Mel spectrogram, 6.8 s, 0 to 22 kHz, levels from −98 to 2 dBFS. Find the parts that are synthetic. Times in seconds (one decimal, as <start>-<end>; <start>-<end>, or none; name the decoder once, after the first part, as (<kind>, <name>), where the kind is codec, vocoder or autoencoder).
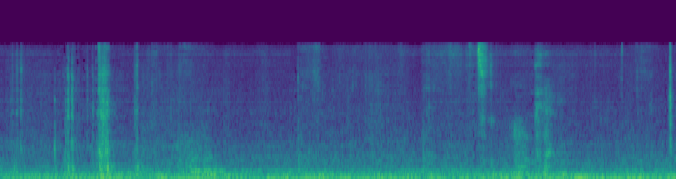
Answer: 0.0-0.6 (codec, DAC); 1.2-2.9; 4.0-6.3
